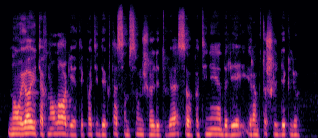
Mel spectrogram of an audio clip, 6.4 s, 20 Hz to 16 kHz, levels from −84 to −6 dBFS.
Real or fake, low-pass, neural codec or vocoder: fake; 14.4 kHz; codec, 44.1 kHz, 7.8 kbps, DAC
